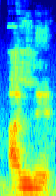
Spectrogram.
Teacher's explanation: This is a very front ah. It travels back from your L, which should stay up front.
